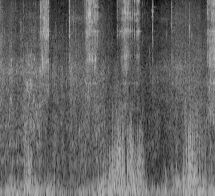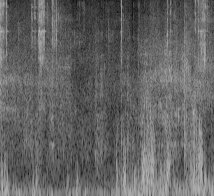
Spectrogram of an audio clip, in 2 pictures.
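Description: Wind buffeting the microphone in uneven gusts, with water slapping against a plastic fishing kayak's hull and a few sharp clicks.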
